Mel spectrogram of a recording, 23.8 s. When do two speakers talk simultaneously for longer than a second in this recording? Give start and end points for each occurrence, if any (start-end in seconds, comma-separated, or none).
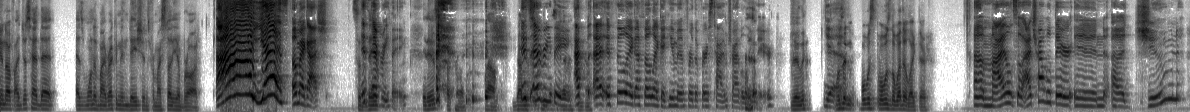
10.4-11.8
